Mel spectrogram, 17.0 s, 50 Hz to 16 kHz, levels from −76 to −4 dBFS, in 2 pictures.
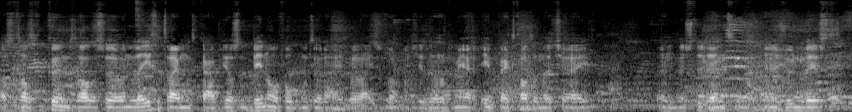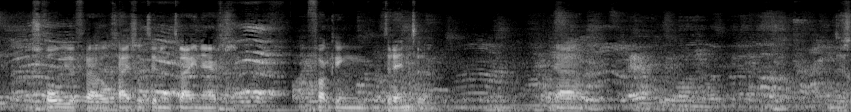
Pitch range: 105-125 Hz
